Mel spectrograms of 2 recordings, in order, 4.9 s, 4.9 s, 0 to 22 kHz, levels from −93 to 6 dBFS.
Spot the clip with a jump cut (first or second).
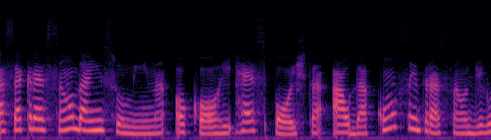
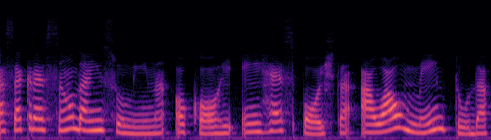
first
